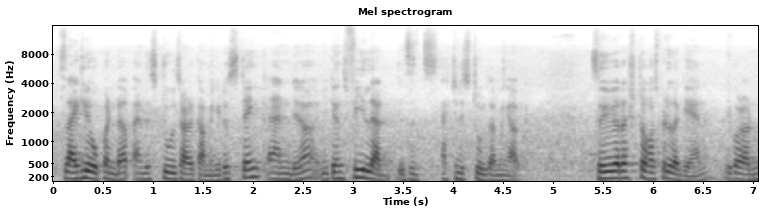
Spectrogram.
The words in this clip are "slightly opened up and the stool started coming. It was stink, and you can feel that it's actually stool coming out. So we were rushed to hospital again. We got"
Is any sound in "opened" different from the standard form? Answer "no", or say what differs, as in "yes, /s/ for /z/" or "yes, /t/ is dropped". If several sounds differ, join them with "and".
no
